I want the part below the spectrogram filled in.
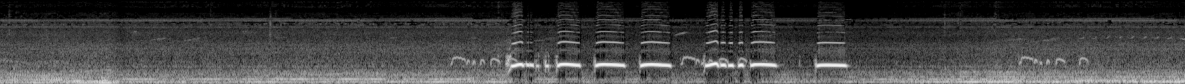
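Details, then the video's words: Local zebra dove song used as a lure for other doves: a faint distant cooing phrase, then a loud run of about eight short, clear coos, ending with another faint distant phrase over a soft background hum. "BURUNG PERKUTUT LOKAL GACOR SUARA COCOK UNTUK PANCINGAN || ZEBRA DOVE"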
